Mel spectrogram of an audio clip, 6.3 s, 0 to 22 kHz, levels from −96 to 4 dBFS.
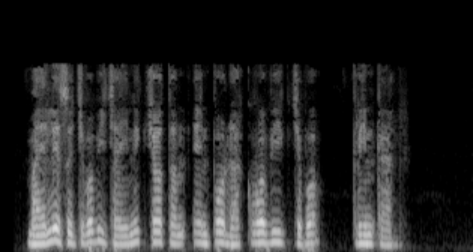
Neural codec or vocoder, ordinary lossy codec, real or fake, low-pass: none; AAC, 24 kbps; real; 19.8 kHz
